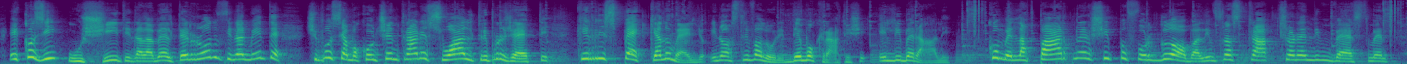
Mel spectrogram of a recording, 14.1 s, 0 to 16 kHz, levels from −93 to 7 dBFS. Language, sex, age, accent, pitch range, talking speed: Italian, male, 30-49, native, 175-275 Hz, 130 wpm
